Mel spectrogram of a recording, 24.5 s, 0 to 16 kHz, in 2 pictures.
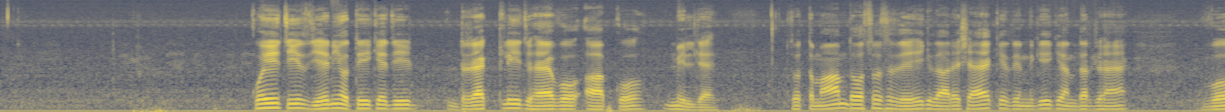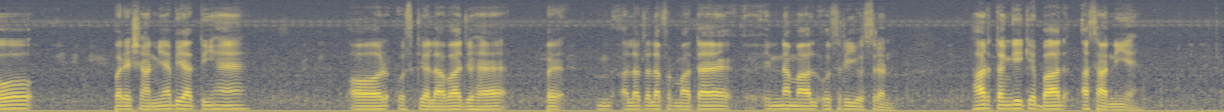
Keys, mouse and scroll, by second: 1.7 b, 3.7-6.6 drag, 6.6 space, 6.7 click, 7.0 space, 7.6 r, 7.7 click, 9.2 b, 9.2 space, 9.4 click, 9.7 space, 11.7 x, 13.7-16.3 drag, 16.3-18.0 drag, 18.0 space, 18.3 click, 18.5 space, 19.3 space, 20.7 space, 21.8-23.1 drag, 23.1 space, 23.3 click, 23.9 space, 24.1 ctrl+z.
